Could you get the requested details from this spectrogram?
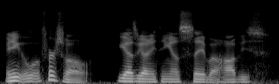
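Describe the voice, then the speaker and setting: Young male podcast host, clear resonant voice, dry close sound, casual and rambling. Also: medium pitch, racing, darkish tone, dry recording. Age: young adult. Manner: rambling, self-correcting.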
